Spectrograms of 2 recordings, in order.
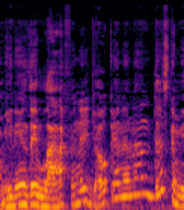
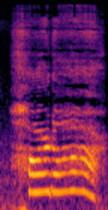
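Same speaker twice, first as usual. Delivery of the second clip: much higher and louder in a squeal; squealed mock outburst; 13 semitones higher, 6 dB louder than usual. Narrator mimicking the comedian blurting it out, shrieked high.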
